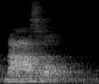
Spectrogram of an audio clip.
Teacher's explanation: 태어나다 할 때 나다에서 아서가 붙으면 이때는 동음 탈락이 일어나서 나서가 되는 거야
